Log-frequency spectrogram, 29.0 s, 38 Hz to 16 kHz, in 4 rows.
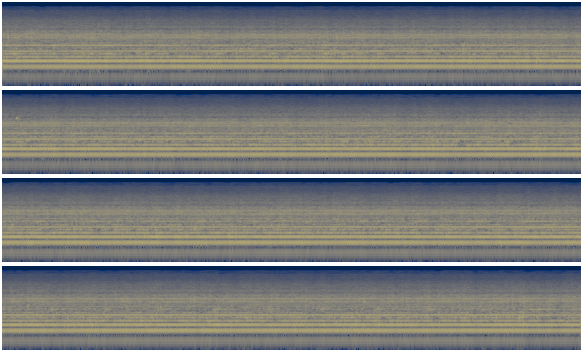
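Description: Harbor Freight 800-watt 63cc two-stroke portable generator engine running at a steady, unchanging speed.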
